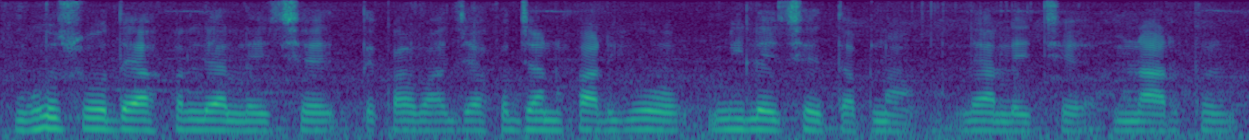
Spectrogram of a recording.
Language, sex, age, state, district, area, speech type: Maithili, female, 45-60, Bihar, Begusarai, rural, spontaneous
